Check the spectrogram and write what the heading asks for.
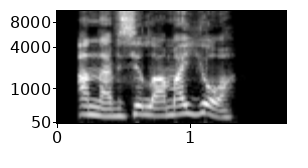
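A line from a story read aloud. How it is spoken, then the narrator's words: Shouting. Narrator (Russian): кричала одна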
